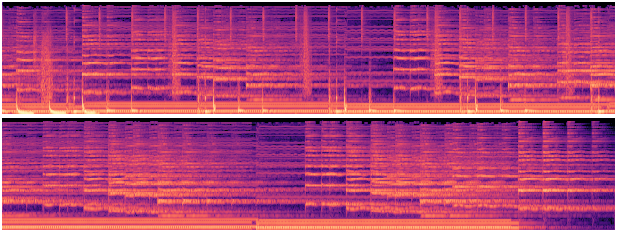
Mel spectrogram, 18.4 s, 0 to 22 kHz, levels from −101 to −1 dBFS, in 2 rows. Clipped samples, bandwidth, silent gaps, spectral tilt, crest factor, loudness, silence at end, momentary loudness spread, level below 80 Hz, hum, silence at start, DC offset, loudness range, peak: under 0.1%; 19.5 kHz; none; -4.5 dB/octave; 16 dB; -17 LUFS; 0 s; 8 LU; -22 dBFS; none; 0 s; under 0.1%; 3 LU; 0 dBFS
